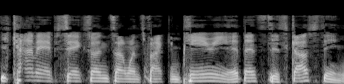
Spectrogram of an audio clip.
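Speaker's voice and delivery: screeching woman's voice, loud and shrill. A speaker recalls a woman in a group discussion calling out, mock screeching. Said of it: "some fuckwit woman screeches out".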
